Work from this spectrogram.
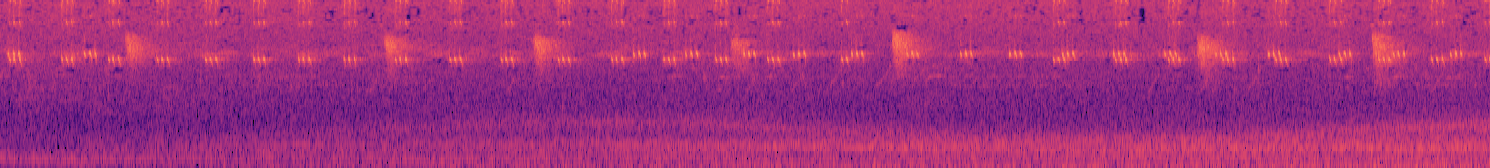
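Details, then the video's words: Night-time crickets give bright, evenly spaced high chirps, roughly two or three each second, while a gentle wind murmurs and swells in the background. "Crickets & Soft Wind"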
